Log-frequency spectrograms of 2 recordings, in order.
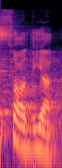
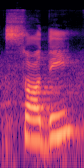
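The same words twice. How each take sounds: First: Saudiya with an added -ya; the mistaken form Saudiya; wrong "Saudiya". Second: Saudi, ending on -di; slow, careful Saudi; correct "Saudi". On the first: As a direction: tack -ya onto Saudi. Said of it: "ये गलत है". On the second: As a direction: say Saudi with no added -ya. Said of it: "अलबत्ता सऊदिया कोई लफ्ज़ नहीं है". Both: Shown as a demonstration.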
